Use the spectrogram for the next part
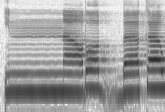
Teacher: Inna rabbaka. Ro dibaca tafkhim karena berharokat fathah. Cara membacanya ro ditebalkan.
